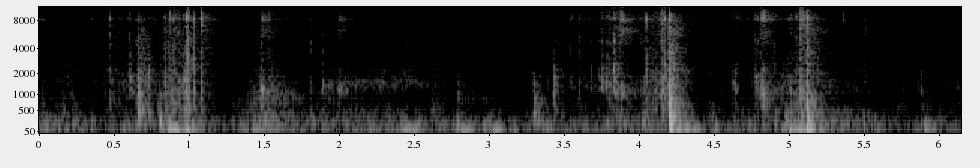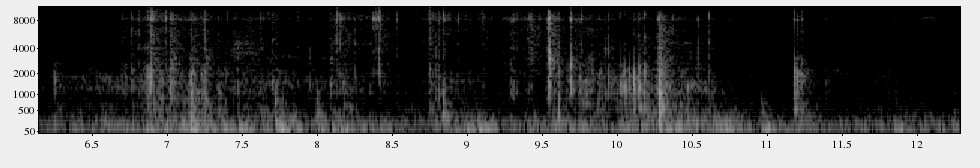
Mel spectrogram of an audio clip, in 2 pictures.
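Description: Plastic binder sleeve pages crinkling and flapping as they are turned by hand, with scattered sharp clicks and soft rustles.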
